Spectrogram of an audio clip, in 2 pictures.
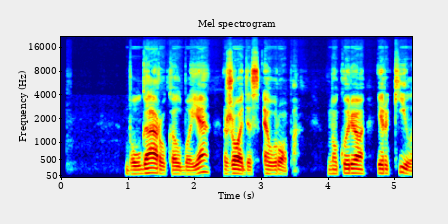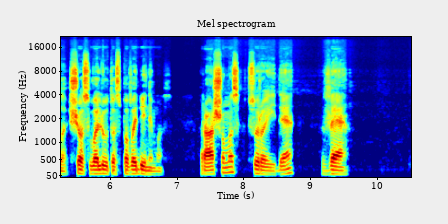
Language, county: Lithuanian, Klaipėda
